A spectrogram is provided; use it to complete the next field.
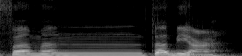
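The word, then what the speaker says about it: فَمَنْ تَبِعَ: Ya, di situ ada nun sukun bertemu dengan huruf ta. Maka di situ harus dibaca mendengung juga ya, atau lebih mudahnya kita kepada anak-anak dibaca mendengung.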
